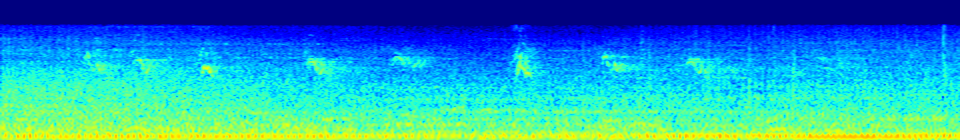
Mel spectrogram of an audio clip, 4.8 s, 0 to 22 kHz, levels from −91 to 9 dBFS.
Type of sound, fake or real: real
